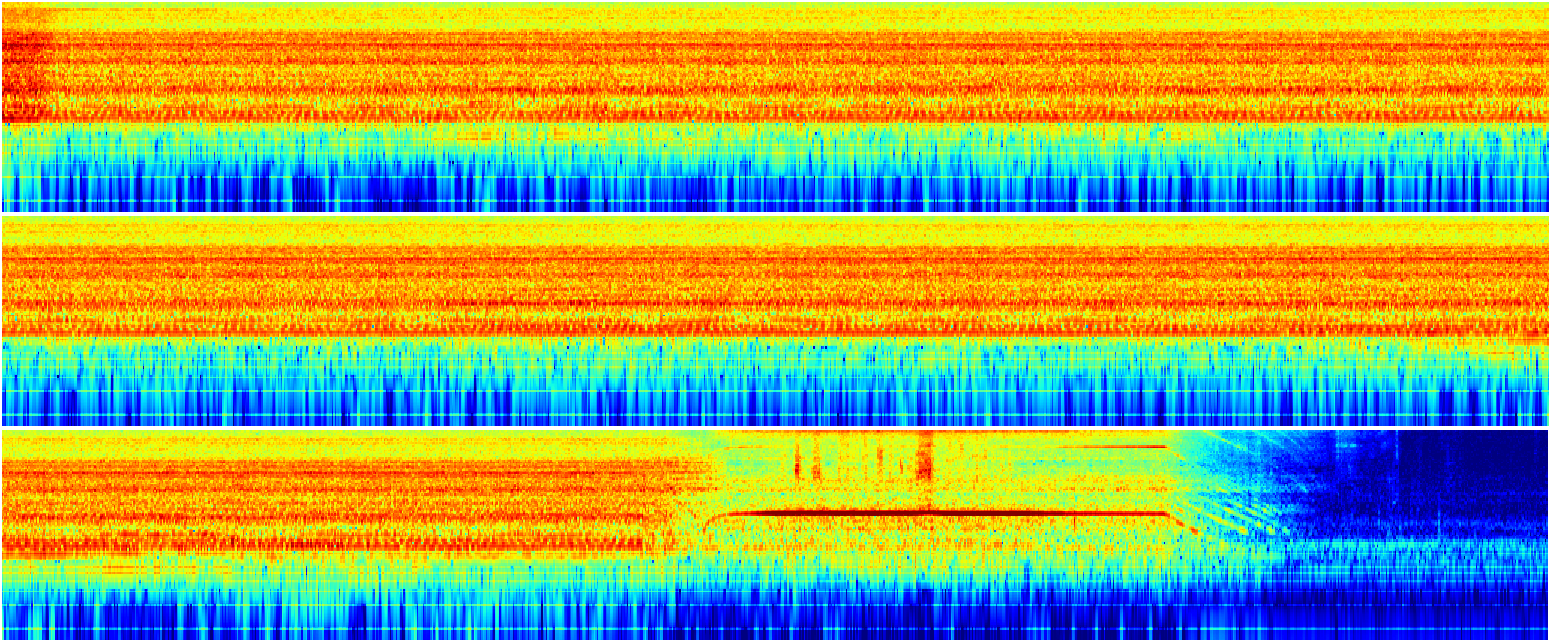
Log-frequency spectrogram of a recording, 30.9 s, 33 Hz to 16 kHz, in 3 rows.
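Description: Milling machine running steadily with an end mill in the spindle, spot-facing the bolt holes of a small cast steam-engine base. About 25 s in the sound changes and gets slightly louder with a steady whine, then fades out about a second before the end.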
